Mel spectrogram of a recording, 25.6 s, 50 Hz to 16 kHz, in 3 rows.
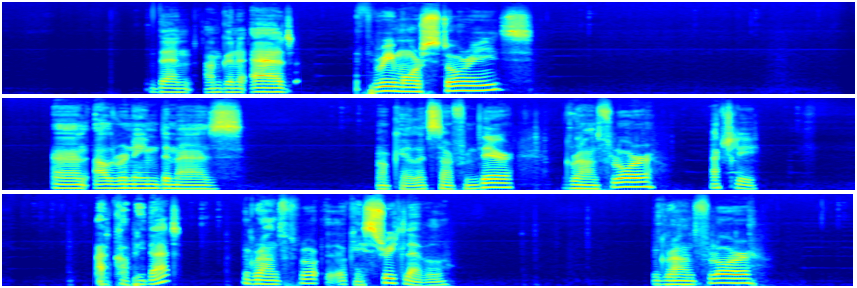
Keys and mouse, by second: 1.3-2.7 drag, 3.9-5.9 drag, 6.9 click, 9.4-11.8 drag, 12.1-16.8 drag, 15.0 o, 17.2-18.6 drag, 18.9 click, 19.2 ctrl+click, 20.9-24.5 drag, 24.3 o, 25.3-25.5 drag.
